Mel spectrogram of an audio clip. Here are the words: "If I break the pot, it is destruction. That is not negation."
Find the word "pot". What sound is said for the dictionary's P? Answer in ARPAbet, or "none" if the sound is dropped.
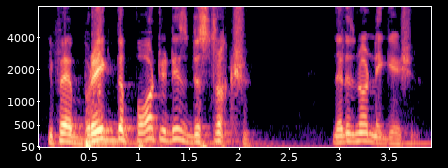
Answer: P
